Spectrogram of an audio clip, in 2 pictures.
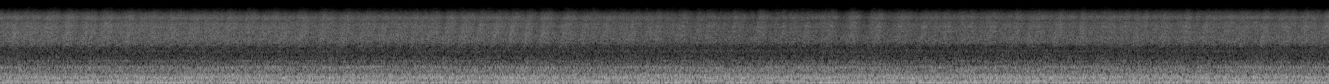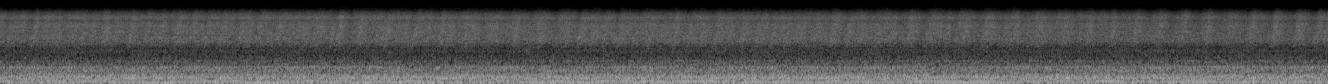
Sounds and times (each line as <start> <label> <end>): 0.0 Air-conditioning noise 26.5
0.0 Cicadas cry 26.5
